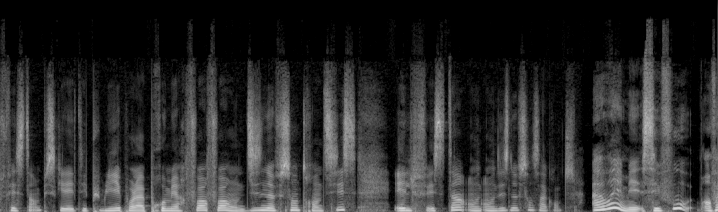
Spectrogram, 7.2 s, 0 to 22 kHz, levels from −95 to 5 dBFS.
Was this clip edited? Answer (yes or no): yes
